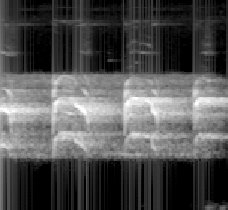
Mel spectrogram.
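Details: A red-shouldered hawk (Buteo lineatus), a species noted in local fir trees and picnic areas, gives four loud, clear, slightly slurred 'kee-ah' calls, roughly two each second, with nothing else heard.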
